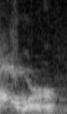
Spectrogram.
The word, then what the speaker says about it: hour: dia bacanya huruf hidup an hour Hnya hilang jadi cara bacanya itu huruf hidup maka dia pakai bukan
